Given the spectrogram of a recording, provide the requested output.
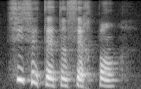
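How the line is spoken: Exclaimed. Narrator (French): s'écria Séraphine

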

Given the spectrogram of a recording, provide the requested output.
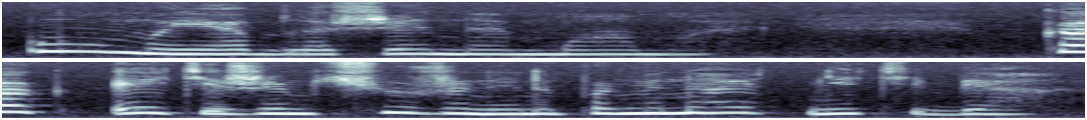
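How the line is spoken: Sad voice. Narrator (Russian): Роза … она произнесла печальным голосом

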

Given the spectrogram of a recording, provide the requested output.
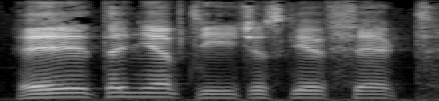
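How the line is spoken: Sighing. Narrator (Russian): вздохнул Питер

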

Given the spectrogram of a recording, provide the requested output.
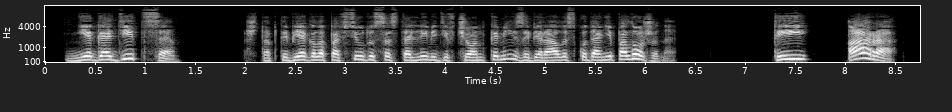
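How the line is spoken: Stern. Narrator (Russian): строго сказала ей Тхар

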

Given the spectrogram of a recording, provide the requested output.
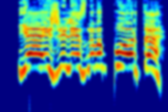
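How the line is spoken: Shouted. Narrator (Russian): выкрикнула она

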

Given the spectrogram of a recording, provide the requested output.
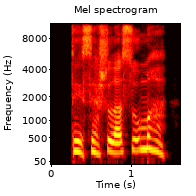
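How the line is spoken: Hoarse rasp. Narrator (Russian): хрипела я ей в лицо

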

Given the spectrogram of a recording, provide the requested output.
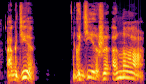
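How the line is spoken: Shouted even louder. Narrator (Russian): Еще громче выкрикнул Толя в надежде заглушить этот насмешливый шепот космоса

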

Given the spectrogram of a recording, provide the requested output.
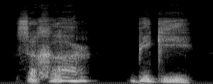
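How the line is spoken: Distant, hoarse, weak. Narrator (Russian): далекий ее, хриплый и слабый голос

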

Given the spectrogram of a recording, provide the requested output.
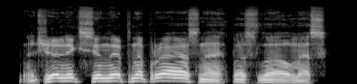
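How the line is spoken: Lazy older man. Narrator (Russian): лениво проговорил один из них постарше

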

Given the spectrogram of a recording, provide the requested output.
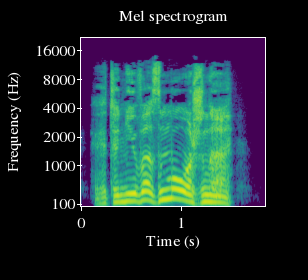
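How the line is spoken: Through gritted teeth. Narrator (Russian): процедил Вяземский

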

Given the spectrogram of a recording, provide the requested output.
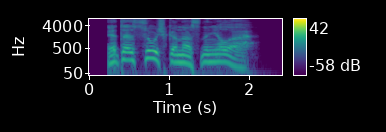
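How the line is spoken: Hoarse. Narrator (Russian): прохрипел Швыдько

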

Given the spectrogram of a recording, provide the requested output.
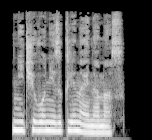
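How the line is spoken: Sharp cutting interruption. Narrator (Russian): резко оборвала его объяснение Астра

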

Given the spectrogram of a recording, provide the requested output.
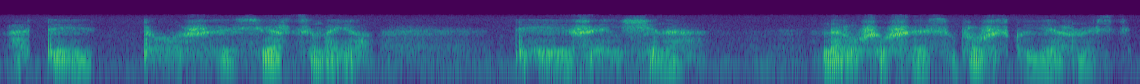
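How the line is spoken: Whisper. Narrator (Russian): прошептал

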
